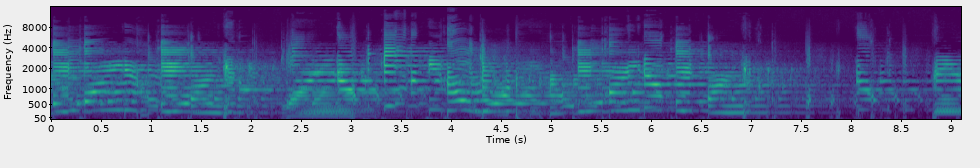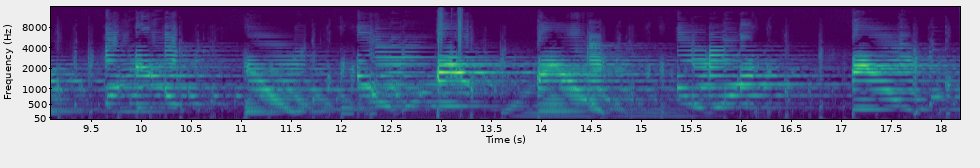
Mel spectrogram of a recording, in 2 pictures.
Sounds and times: guitar 0.0 - 18.1

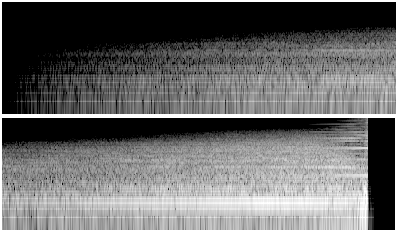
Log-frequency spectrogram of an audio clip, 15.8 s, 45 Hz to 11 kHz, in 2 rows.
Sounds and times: reversing and layering a number of percussion sounds 5.2 - 15.2

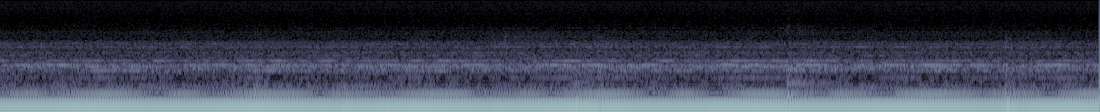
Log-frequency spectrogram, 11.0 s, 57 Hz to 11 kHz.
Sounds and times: drone 0.0 - 11.0

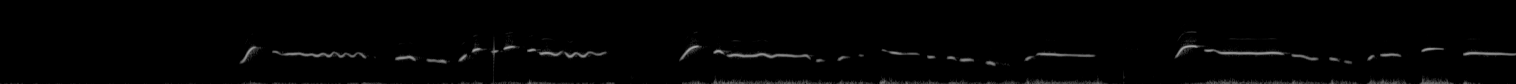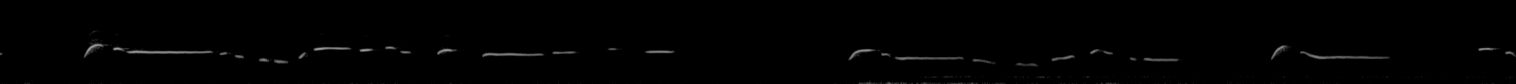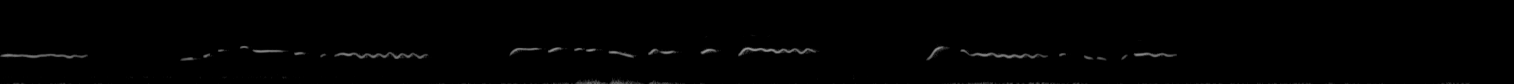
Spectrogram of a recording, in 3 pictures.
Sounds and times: random, tuneless whistling 2.4 - 6.2
random, tuneless whistling 6.8 - 11.1
random, tuneless whistling 11.7 - 15.3
random, tuneless whistling 16.0 - 22.1
random, tuneless whistling 23.6 - 27.0
random, tuneless whistling 27.8 - 29.2
random, tuneless whistling 29.9 - 31.4
random, tuneless whistling 32.1 - 34.8
random, tuneless whistling 35.4 - 38.6
random, tuneless whistling 39.6 - 42.2

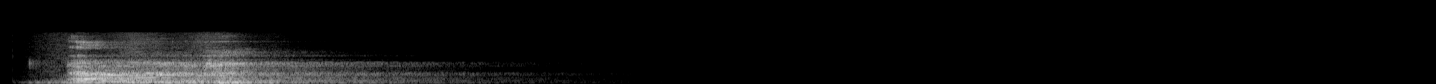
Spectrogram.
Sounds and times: growls 0.6 - 4.0

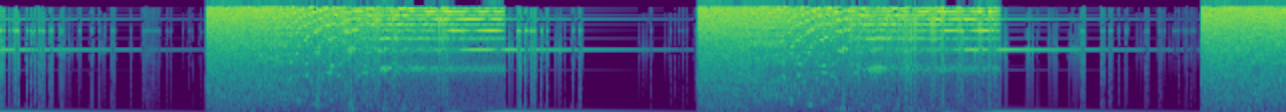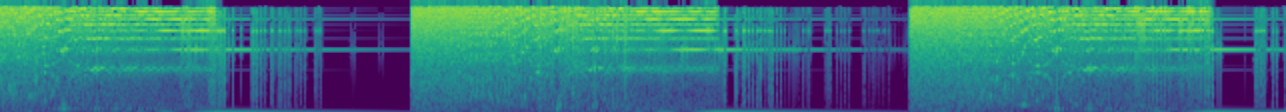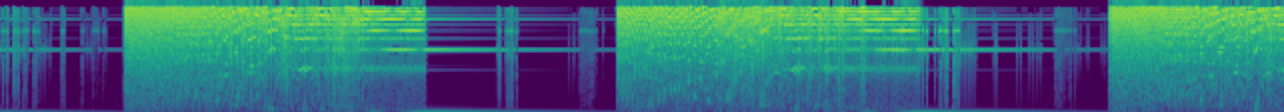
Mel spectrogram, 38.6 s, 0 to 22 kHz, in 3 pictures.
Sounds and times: static 0.0 - 16.2
static 17.0 - 38.5

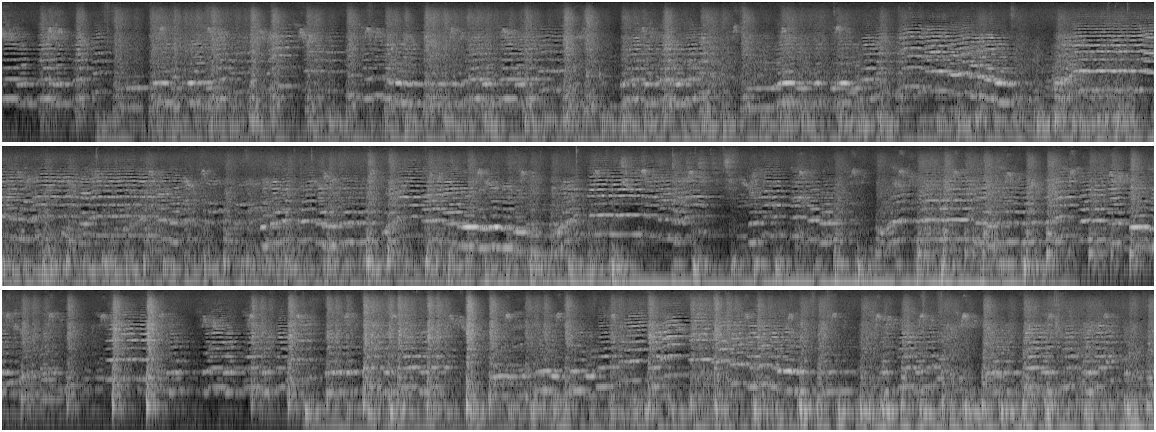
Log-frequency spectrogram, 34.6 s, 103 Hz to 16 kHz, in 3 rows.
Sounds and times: Folk Music Family Band playing on street 0.0 - 34.5
people 0.0 - 34.5

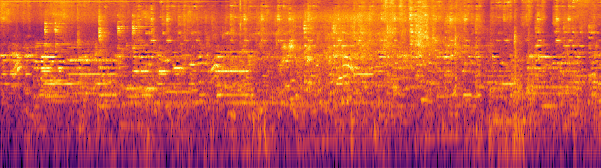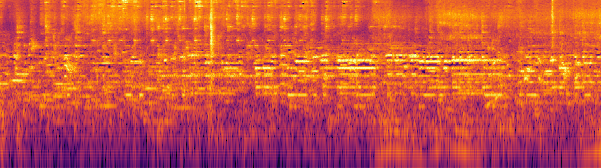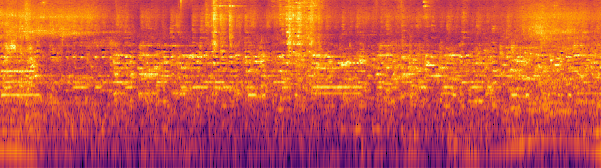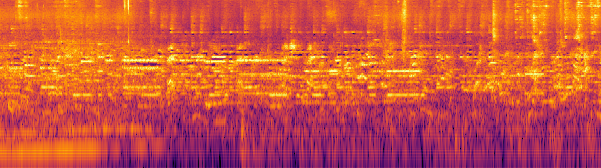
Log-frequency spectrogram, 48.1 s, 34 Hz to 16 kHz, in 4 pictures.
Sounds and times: Fairground Organ 0.0 - 48.0

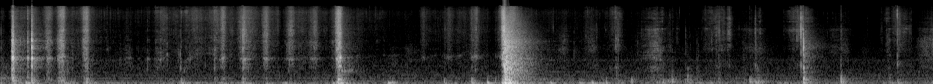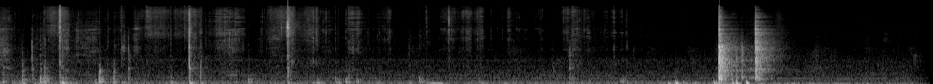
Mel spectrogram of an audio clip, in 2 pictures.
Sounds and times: Chopping an apple with an apple wedger 0.0 - 15.6

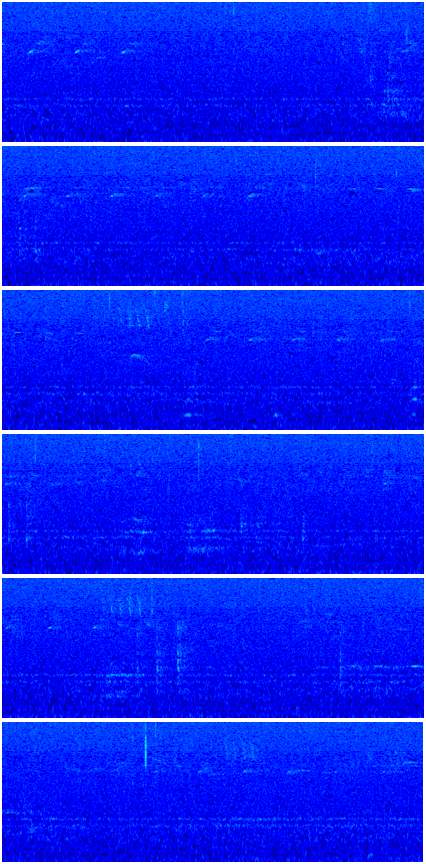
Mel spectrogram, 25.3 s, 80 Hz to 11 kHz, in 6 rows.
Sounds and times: dog 13.8 - 14.9

